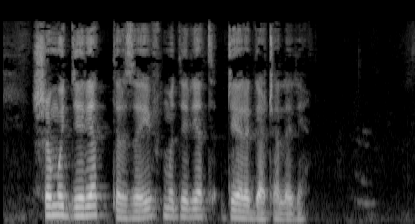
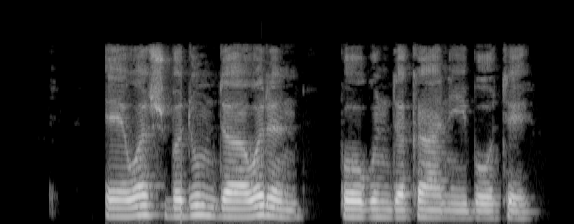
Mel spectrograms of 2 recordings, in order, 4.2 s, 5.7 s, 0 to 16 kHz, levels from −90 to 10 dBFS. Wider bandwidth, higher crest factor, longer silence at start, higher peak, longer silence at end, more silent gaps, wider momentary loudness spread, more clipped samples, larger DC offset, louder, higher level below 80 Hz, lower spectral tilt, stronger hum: first, 11.5 kHz vs 7.8 kHz; first, 22 dB vs 14 dB; second, 0.35 s vs 1.05 s; about the same, -2 dBFS vs 0 dBFS; first, 1.1 s vs 0.45 s; second, none vs 3.34-3.40 s; about the same, 10 LU vs 10 LU; neither; neither; second, -21 LUFS vs -15 LUFS; first, -50 dBFS vs -62 dBFS; second, -4.5 dB/octave vs -6 dB/octave; neither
